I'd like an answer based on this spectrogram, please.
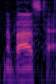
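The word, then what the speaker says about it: Nabaztag: I love it the nabaz tag nabas tag that's correct all right everybody will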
